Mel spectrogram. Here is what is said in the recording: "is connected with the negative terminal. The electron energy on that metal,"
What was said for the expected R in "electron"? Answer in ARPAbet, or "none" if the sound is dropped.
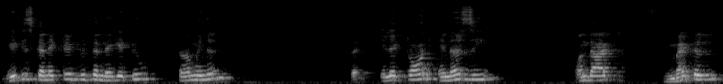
R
